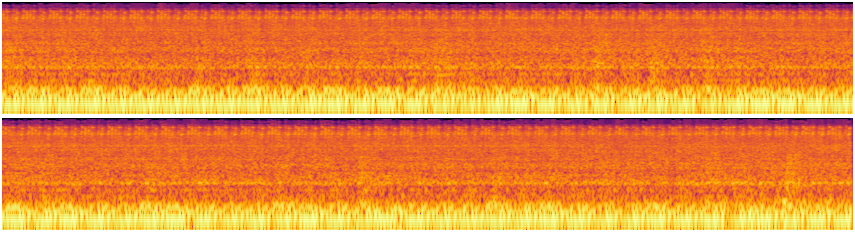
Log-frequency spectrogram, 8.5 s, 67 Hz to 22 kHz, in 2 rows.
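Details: 2011 Chrysler 300 after cam and head work, P0300 misfire, not ignition, oxygen sensors still in open loop: shaky rough idle with irregular stumble in the exhaust pulse; misfire linked to faulty oxygen sensors.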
